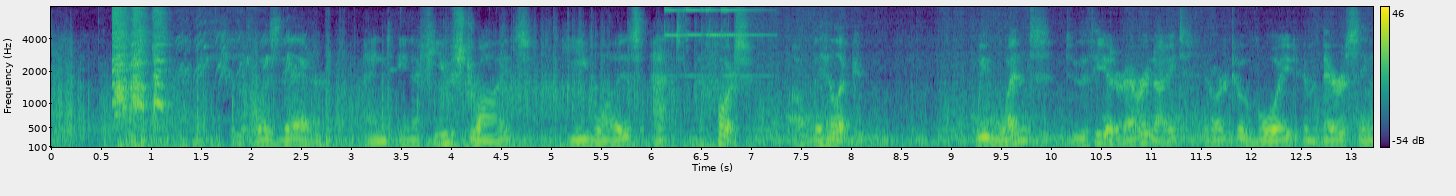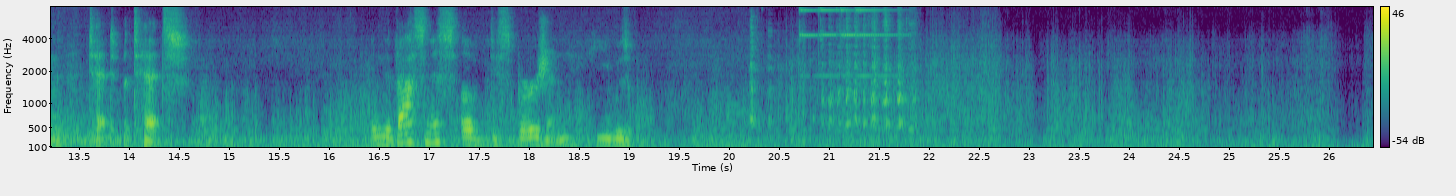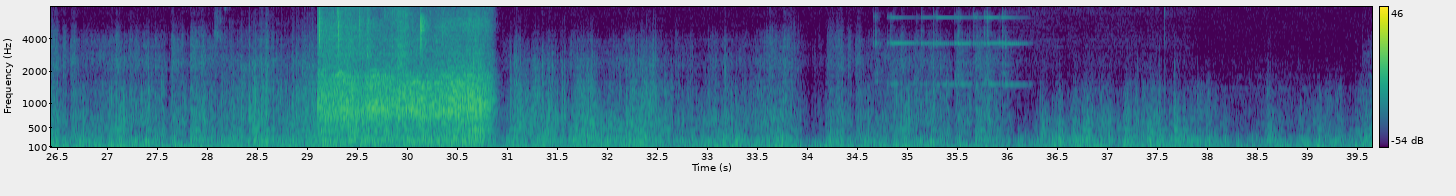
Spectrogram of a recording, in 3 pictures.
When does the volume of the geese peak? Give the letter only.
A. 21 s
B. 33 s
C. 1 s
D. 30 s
C.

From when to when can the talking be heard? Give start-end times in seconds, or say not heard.
1.8-8.2, 9.2-14.6, 16.4-19.1.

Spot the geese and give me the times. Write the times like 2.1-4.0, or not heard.
0.6-2.5, 20.2-21.9, 29.1-30.9.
